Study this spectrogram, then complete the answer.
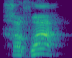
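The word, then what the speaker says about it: חַוָּה: tenho, porque na verdade se pronuncia com um som gultural de R, ravá.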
